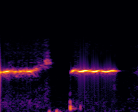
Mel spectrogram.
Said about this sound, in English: The soldier now blew upon a green whistle.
